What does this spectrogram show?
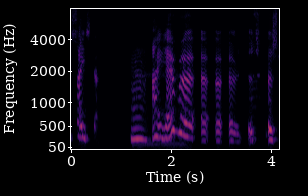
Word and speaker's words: Cyster: it SOC I don't know I'm just called seister I have a a as one of the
